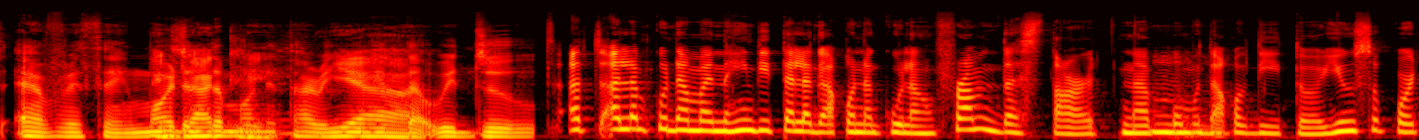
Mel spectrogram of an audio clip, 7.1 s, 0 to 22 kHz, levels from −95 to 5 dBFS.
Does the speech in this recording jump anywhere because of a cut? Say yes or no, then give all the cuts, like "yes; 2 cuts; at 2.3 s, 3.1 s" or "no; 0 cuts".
yes; 1 cut; at 2.6 s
